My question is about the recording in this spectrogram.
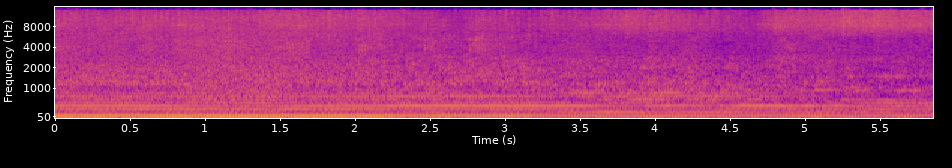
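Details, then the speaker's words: Bolens/MTD 11A-B0BL765 21-inch push mower, 2014, 140cc Briggs & Stratton 500 Series engine, after no-start repair caused by old fuel and tank cleanout: steady, even single-cylinder drone, no stumbling or surging; runs great, ready to mow. "all right well that's running great couldn't ask for no better it's ready to mow grass there okay"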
